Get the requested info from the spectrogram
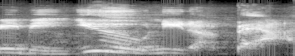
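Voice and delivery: slow loud angry voice. Reading a storybook character's line aloud in an angry Pigeon voice. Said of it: "in an angry voice so I sound just like him".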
